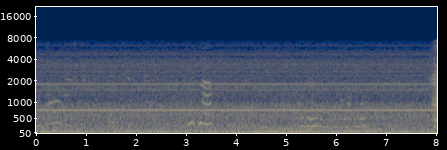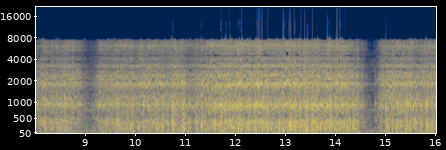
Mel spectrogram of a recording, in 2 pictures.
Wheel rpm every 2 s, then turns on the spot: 0, 0, 0, 0, 100, 170, 210, 110.
none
